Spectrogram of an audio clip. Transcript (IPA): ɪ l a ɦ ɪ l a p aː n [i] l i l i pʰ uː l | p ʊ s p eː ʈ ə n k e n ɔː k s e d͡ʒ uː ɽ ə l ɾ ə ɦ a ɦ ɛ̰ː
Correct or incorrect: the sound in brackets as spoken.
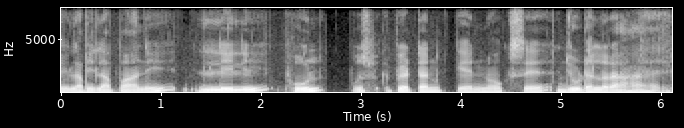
correct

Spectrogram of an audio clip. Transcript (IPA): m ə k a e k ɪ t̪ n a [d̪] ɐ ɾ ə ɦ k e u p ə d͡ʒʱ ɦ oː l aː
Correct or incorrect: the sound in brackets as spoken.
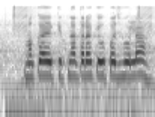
incorrect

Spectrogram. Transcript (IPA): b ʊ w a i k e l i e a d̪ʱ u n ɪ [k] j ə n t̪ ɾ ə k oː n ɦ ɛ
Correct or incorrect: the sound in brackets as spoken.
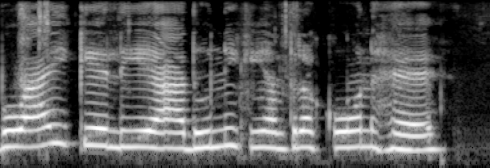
correct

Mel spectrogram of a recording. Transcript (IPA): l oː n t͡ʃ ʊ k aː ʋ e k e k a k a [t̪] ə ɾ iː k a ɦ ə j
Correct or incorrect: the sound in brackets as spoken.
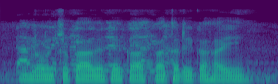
correct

